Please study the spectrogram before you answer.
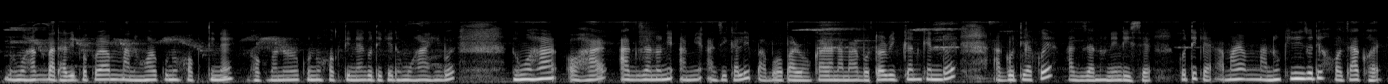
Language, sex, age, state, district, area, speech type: Assamese, female, 18-30, Assam, Majuli, urban, spontaneous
